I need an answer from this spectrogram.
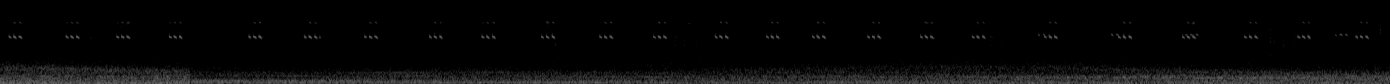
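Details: Crickets cricketing through the night, with sharp high chirps repeated about twice a second, slightly uneven in spacing. A soft wind gusts low at first, then settles into a quieter hush.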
